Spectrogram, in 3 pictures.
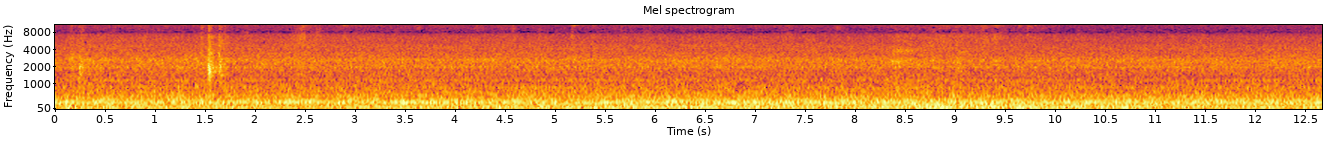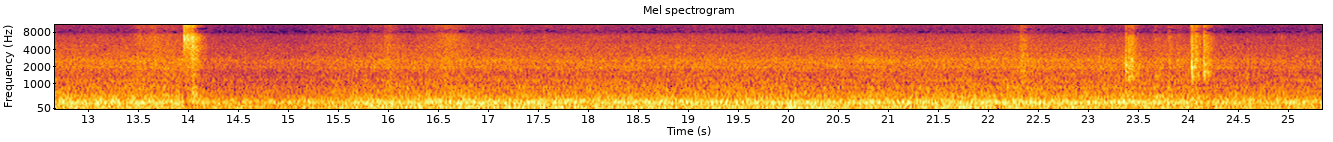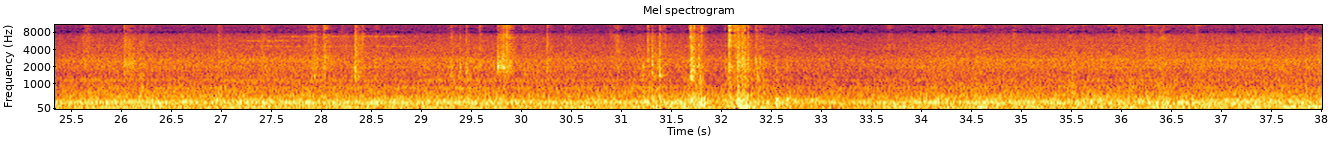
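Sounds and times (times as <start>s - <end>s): strong wind: 0.0s - 38.0s.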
